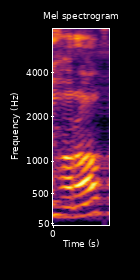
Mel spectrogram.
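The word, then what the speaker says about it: ح: সেটাকে আমরা গলা থেকে একবারে বলবো হা।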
